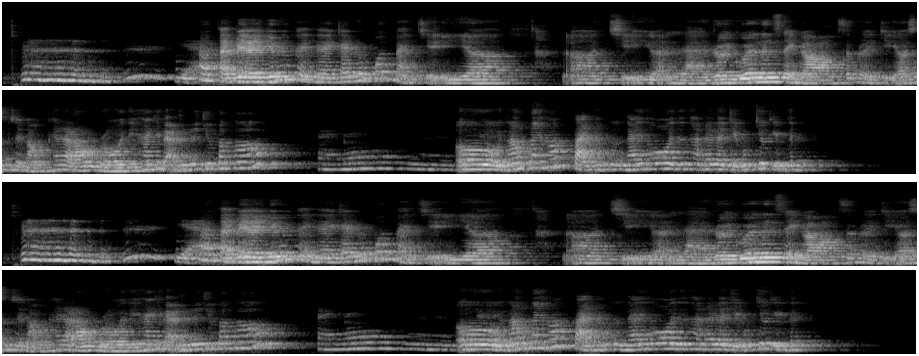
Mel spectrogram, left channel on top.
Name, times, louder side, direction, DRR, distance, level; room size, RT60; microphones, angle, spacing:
voice 1, 0.2-2.1 12.3-14.0, right 1 dB, 60° right, 3 dB, 0.4 m, -26 dB
voice 2, 1.7-5.1 5.3-11.9 13.7-17.1, left 1 dB, 55° left, 0 dB, 0.5 m, -20 dB
2.3 x 2.2 x 2.4 m, 0.95 s
head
